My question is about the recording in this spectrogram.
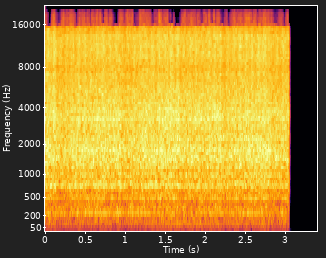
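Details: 1970s Datsun after ignition-system work, with its 6.5-year-old battery recharged from fully dead to 12.76 V: a steady, even idle with a smooth low rumble and no knocks or misses. The engine sounds healthy.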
